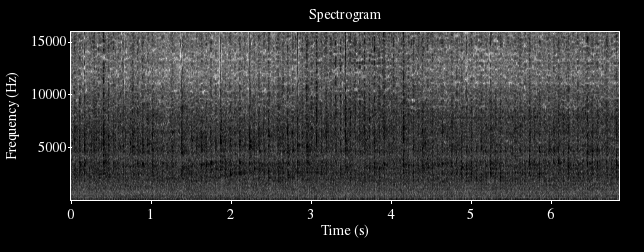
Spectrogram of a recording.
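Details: Farmall 350 diesel tractor, freshly reassembled, block warm but temperature gauge low (owner unsure if thermostat missing or bad): heavy clattery idle with uneven, lumpy, skipping beat, missing on a cylinder; cracking number one injector didn't change the tone; under heavy lugging in 5th it fires on all four.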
